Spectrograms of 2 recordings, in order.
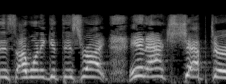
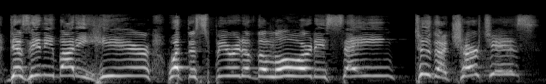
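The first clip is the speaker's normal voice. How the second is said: preaching shout; 5 semitones higher than usual. Real, not acted. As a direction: call it out to the church. Preacher calls out to congregation.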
